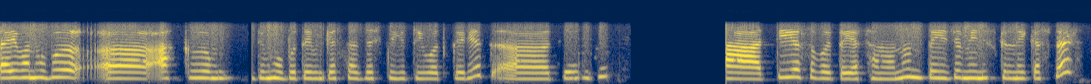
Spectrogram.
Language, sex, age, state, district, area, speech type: Kashmiri, female, 30-45, Jammu and Kashmir, Pulwama, rural, conversation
